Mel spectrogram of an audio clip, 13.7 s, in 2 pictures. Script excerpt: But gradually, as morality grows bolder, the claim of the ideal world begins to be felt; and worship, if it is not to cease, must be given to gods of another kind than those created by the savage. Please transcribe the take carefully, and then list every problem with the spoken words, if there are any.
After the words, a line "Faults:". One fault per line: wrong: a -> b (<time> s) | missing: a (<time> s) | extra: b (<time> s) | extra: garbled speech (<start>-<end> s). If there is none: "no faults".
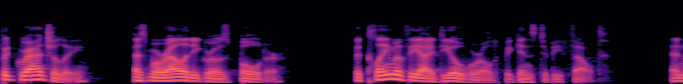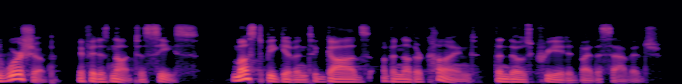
But gradually, as morality grows bolder, the claim of the ideal world begins to be felt; and worship, if it is not to cease, must be given to gods of another kind than those created by the savage.
Faults:
no faults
